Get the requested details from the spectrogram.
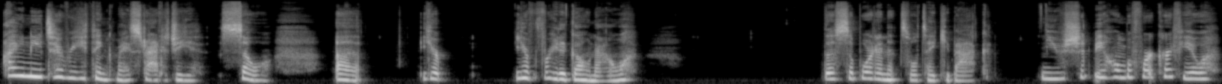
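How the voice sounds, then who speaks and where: In an audio roleplay, a woman plays a cute teenage daughter of a villain who flusters easily, stammering earnestly as she tries to seem intimidating. Her voice sits high and sounds animated, and she speaks slowly with frequent pauses. The mood is awkward and earnest.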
